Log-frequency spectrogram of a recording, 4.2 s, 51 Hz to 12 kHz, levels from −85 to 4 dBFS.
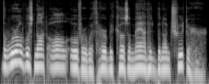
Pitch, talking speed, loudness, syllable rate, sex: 145 Hz, 230 wpm, -16 LUFS, 4.9 syllables/s, male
